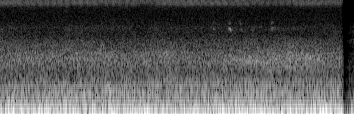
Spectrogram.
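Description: Outdoor ambience of insects chirring steadily and high, with a few faint short chirps, over a low fluctuating rumble; the whole bed cuts off abruptly near the end.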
